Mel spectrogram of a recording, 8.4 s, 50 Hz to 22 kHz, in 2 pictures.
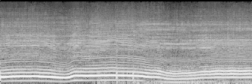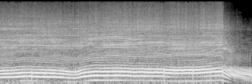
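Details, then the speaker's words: Ported Echo CS7310P chainsaw with 20-inch Sugihara bar, newly tuned, still breaking in, cutting hard maple: high steady scream that sags in the cut with a faint burbling break; slight four-stroking, tuned a little rich. "It's still four stroking just a little bit. I could lean it out a little more."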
